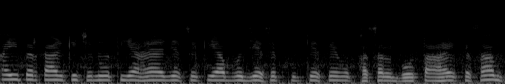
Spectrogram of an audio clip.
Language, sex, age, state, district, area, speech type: Hindi, male, 45-60, Madhya Pradesh, Hoshangabad, rural, spontaneous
